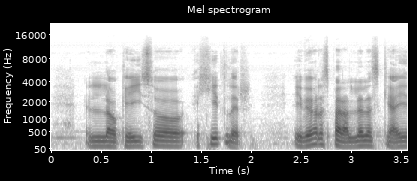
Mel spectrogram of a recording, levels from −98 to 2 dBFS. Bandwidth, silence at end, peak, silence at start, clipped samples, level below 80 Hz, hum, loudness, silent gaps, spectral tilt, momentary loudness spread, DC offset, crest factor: 14.5 kHz; 0 s; -16 dBFS; 0.05 s; under 0.1%; -78 dBFS; none; -37 LUFS; none; -6 dB/octave; 10 LU; under 0.1%; 22 dB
